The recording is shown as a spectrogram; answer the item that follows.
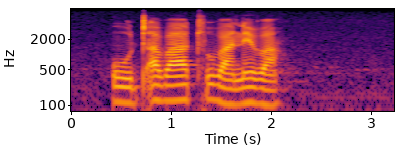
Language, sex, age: Venda, male, 22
